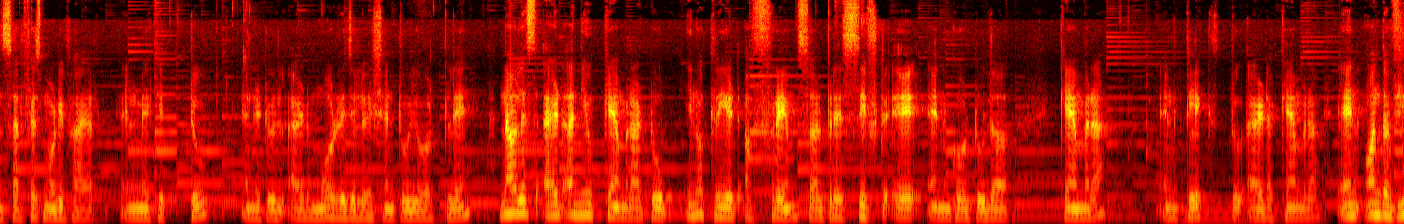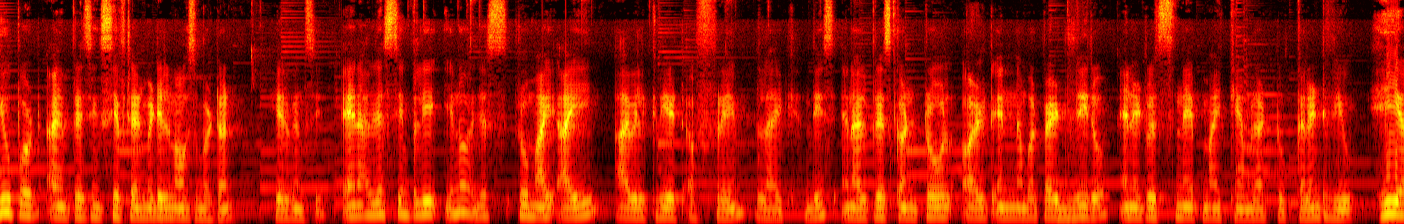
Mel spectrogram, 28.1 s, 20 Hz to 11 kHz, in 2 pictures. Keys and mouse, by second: 1.6 click, 2.2-3.1 middle drag, 4.2-4.7 shift+middle drag, 8.4 shift+a, 13.0-16.1 shift+middle drag, 16.1-16.5 shift+drag, 17.4 shift+middle click, 18.1 middle click, 18.7-19.3 shift+middle drag, 19.8-20.4 shift+middle drag, 21.2-22.1 shift+middle drag, 24.6 ctrl+alt+KP_0.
